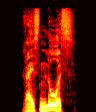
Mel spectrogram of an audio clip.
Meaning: inflection of losreißen: 1. first/third-person plural present 2. first/third-person plural subjunctive I
- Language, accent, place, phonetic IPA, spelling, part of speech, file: German, Germany, Berlin, [ˌʁaɪ̯sn̩ ˈloːs], reißen los, verb, De-reißen los.ogg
